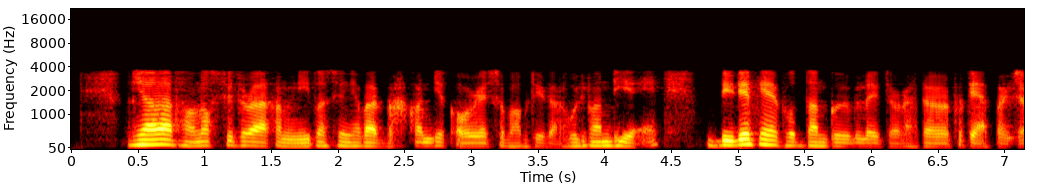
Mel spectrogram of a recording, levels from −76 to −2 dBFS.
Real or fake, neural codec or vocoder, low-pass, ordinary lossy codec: fake; codec, 16 kHz, 0.5 kbps, X-Codec, HuBERT features, trained on general audio; 3.6 kHz; none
